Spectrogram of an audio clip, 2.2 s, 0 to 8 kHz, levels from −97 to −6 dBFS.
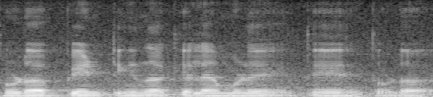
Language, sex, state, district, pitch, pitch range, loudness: Marathi, male, Goa, North and South Goa, 110 Hz, 110-115 Hz, -16 LUFS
